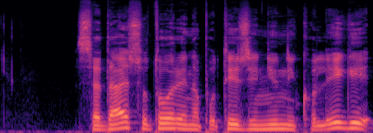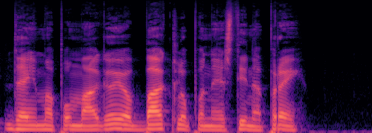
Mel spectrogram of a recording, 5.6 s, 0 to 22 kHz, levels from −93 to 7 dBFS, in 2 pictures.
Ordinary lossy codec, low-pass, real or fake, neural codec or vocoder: none; none; fake; vocoder, 44.1 kHz, 128 mel bands every 512 samples, BigVGAN v2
